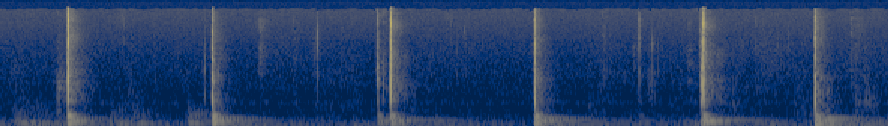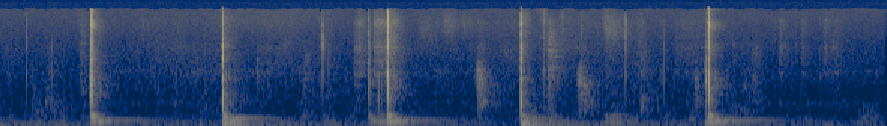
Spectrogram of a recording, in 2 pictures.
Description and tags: Mysounds LG-FR Arielle-small pocket
Sounds recording from Rennes
France, CityRings, Rennes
